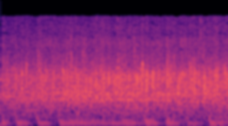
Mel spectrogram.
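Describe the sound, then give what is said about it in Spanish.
Applause at a mock Real Madrid announcement about signings and a new coach, forming a dense, steady wash of clapping that holds at an even level throughout. “Aplaudid.”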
